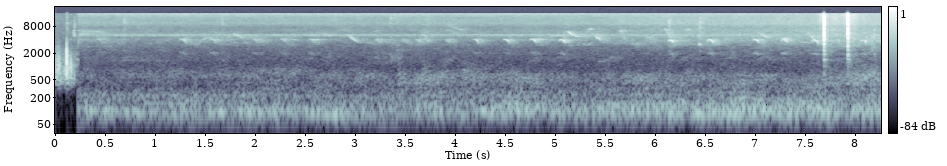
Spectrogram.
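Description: A bird calling in a quick series of short falling chirps, about three to four a second, over a steady low rumble of wind noise. Two sharp clicks near the end.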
